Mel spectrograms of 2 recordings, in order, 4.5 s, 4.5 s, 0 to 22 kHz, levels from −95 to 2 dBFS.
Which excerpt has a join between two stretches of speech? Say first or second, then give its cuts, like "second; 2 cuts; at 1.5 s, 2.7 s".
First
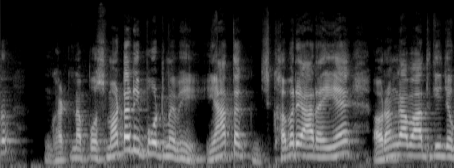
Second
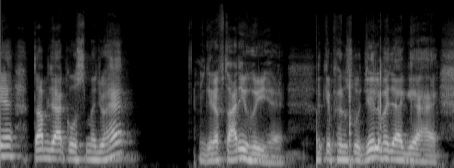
second; 1 cut; at 3.2 s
